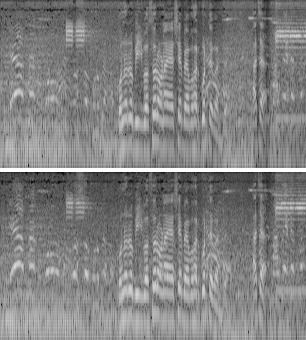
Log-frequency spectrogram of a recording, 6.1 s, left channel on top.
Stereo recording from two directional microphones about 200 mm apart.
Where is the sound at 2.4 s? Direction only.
5° right (ahead or behind).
